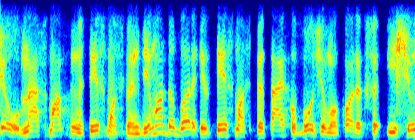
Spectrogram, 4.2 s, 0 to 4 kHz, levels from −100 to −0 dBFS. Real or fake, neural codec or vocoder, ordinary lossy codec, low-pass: fake; autoencoder, 48 kHz, 32 numbers a frame, DAC-VAE, trained on Japanese speech; Opus, 32 kbps; 3.6 kHz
